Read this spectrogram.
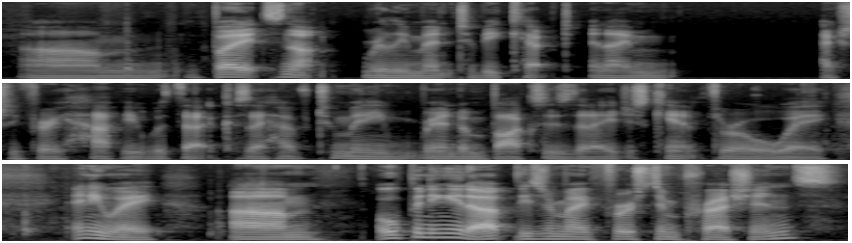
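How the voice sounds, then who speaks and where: A man with a very low voice talks his way through an unboxing at an easy, chatty pace. He fills pauses with ums and throws in dry, sarcastic asides. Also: creaky. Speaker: pen reviewer. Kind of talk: casual unboxing review.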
